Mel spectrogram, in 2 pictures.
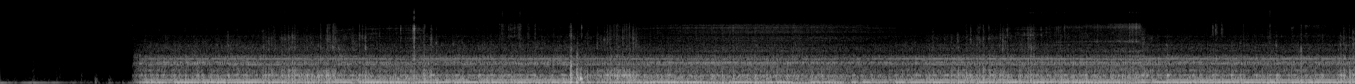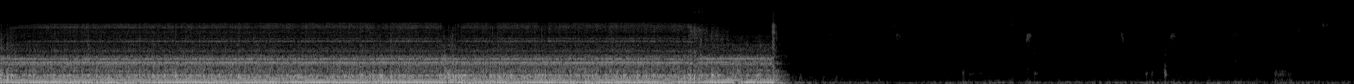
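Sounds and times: drill press motor hum: 1.3 - 21.5
drill bit drilling through steel: 1.4 - 21.4.

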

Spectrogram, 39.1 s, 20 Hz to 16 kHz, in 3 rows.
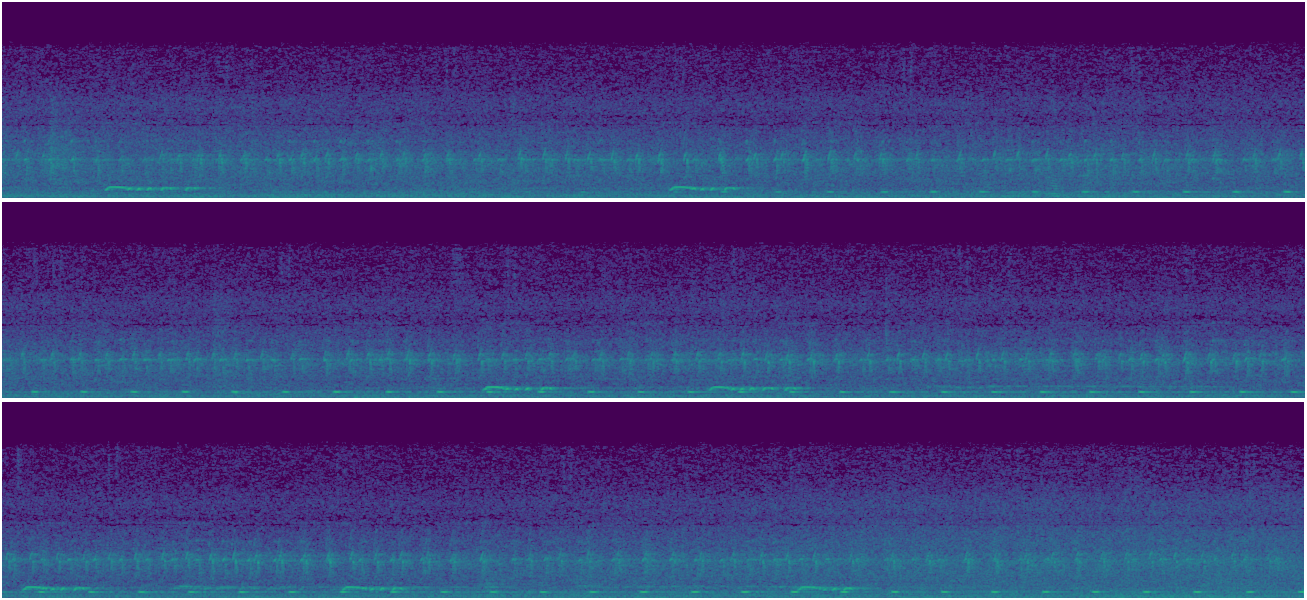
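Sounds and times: wavering animal call: 13.3 - 38.6.

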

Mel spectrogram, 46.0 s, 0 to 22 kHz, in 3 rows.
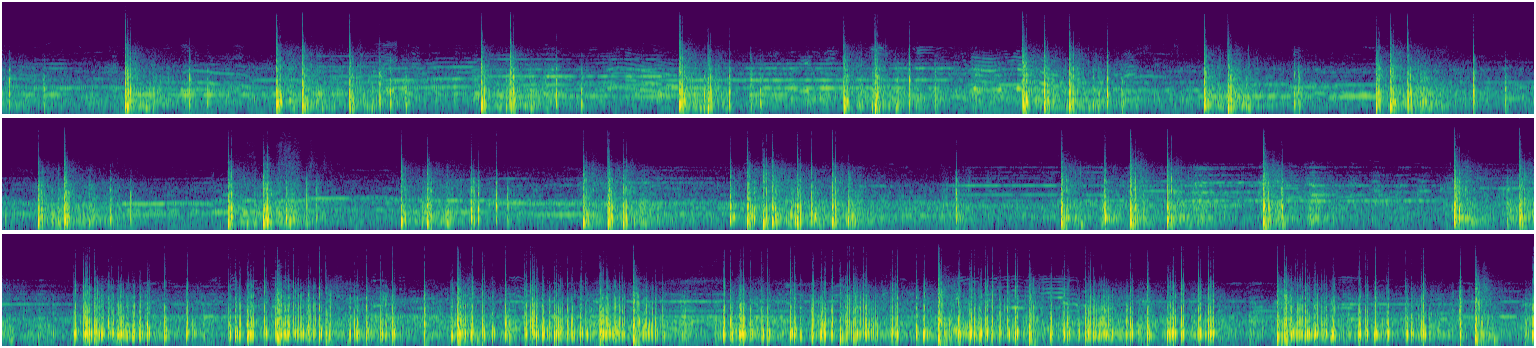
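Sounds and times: fireworks bangs: 0.0 - 45.9.

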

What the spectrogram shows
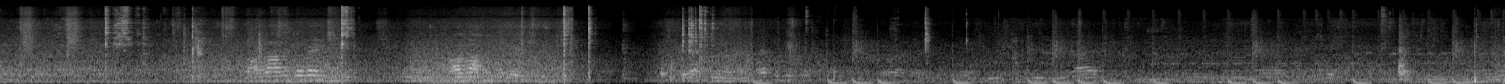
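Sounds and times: cutlery clinking on plates: 1.0 - 2.1, 3.3 - 3.6, 6.7 - 8.2.

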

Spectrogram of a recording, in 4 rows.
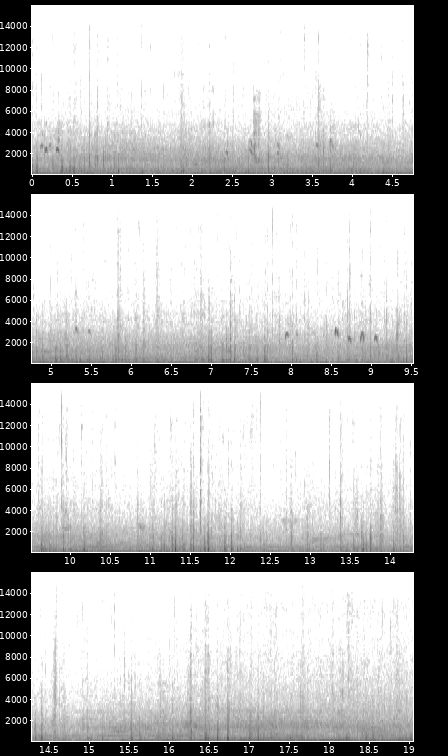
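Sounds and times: duckling peeps: 0.0 - 0.5, 7.8 - 10.1
ducklings pecking at grain: 0.0 - 19.0.

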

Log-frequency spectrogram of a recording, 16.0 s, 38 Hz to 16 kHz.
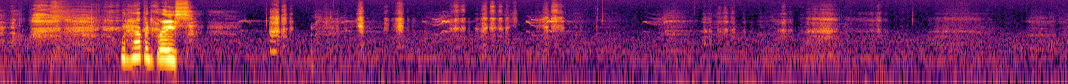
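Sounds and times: woman gasping and panting: 4.0 - 8.6, 10.0 - 13.4.

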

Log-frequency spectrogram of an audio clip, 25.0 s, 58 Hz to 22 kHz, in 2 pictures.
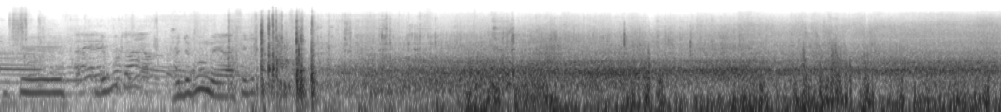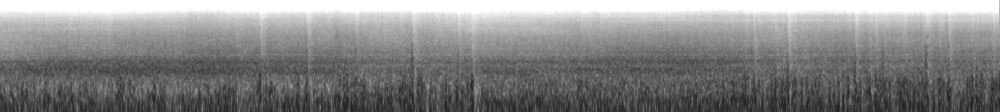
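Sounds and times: wind rushing over microphone: 2.4 - 25.0
skateboard wheels rolling on asphalt: 2.8 - 25.0.

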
